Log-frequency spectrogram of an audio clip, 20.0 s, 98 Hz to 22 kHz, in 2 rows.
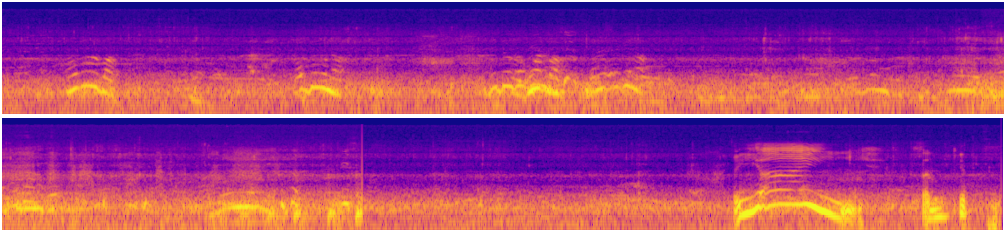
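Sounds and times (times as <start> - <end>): faint indistinct voices: 0.0 - 20.0
low background noise: 0.0 - 20.0.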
